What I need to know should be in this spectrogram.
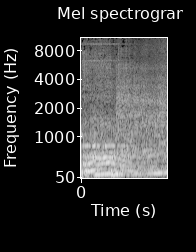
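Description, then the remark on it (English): Loud racing car engines roar and whine, with a sharp squeal of tires skidding across the track, all in one short continuous burst with no talking. “Start your engines!”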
